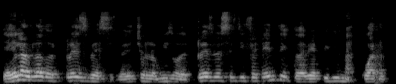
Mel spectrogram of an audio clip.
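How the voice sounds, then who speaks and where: Man, Bible study teacher, online class, video call audio, mellow tone, checks in often, chuckles. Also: a little high, quick pace, husky. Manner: explanatory, often checks in with listeners.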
